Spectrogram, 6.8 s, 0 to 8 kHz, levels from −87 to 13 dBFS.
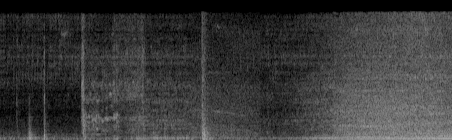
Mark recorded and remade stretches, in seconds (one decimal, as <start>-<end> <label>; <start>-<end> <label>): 0.0-2.9 remade; 2.9-3.9 recorded; 3.9-5.0 remade; 5.0-6.8 recorded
